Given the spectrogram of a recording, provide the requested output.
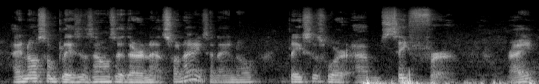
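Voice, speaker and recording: There is noticeable background noise as a man talks at a medium pitch. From Latin America. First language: Spanish. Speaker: movie reviewer. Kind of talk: video review monologue. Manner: halting, many fillers and restarts; animated.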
